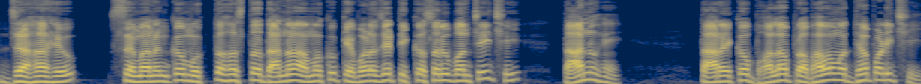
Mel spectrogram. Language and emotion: Odia, happy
